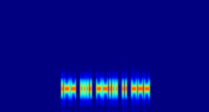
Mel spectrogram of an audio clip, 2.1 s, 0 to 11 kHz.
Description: Morse code, heard as a keyed tone, about 77 wpm, 690 Hz. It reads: WH7IO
